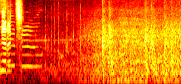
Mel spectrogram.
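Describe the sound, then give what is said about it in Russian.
A metro train moving through a tunnel, a broad, rumbling roar that gradually builds in loudness, preceded by a brief tonal sound at the very start. “Сейчас состав немного тряхнет. Будьте осторожны.”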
